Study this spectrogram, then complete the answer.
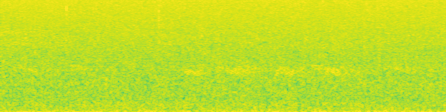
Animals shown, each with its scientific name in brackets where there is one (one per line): American Crow (Corvus brachyrhynchos)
